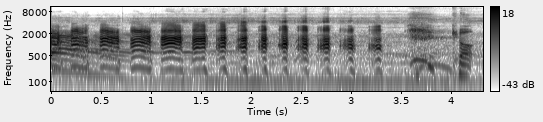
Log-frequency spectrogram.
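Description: A young man laughs loudly nearby in quick bursts.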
